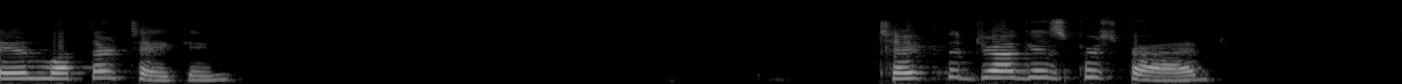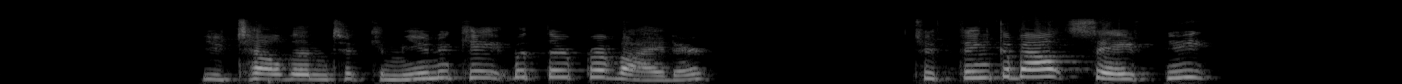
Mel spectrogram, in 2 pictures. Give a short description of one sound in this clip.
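A woman speaks calmly in short phrases through an online call.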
